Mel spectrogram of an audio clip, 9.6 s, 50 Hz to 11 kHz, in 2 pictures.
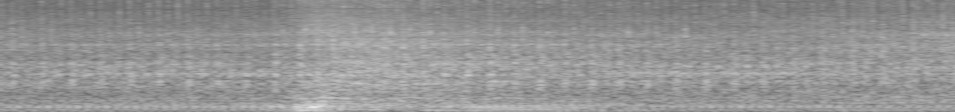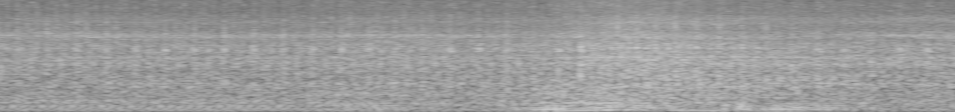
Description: E36 M3 3.0 S50 engine rev sound at low revs. Knocking from around inlet manifold.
